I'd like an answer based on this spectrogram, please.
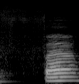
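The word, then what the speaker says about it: ف: So you have fa, which is the F sound in English.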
